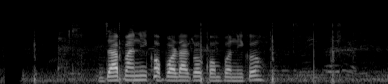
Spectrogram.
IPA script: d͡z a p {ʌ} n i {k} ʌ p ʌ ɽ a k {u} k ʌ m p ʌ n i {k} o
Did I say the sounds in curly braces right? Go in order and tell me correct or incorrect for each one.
incorrect: a, correct, incorrect: o, correct

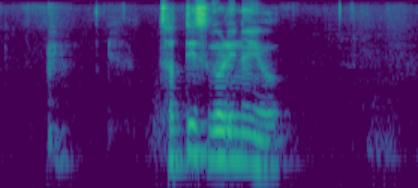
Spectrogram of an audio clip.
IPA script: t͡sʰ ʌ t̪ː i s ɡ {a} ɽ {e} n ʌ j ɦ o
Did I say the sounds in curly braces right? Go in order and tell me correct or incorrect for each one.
incorrect: ʌ, incorrect: i

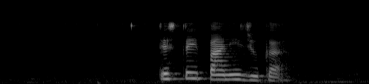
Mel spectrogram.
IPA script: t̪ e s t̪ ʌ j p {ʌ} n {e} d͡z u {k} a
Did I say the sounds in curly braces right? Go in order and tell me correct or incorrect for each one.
incorrect: a, incorrect: i, correct

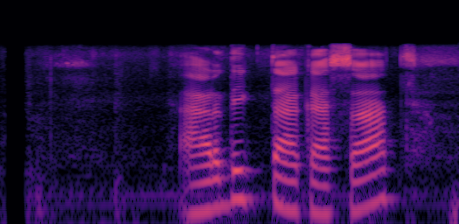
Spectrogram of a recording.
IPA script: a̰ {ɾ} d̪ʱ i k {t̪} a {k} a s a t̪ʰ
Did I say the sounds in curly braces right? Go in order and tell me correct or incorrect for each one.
correct, correct, correct

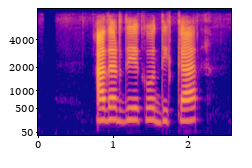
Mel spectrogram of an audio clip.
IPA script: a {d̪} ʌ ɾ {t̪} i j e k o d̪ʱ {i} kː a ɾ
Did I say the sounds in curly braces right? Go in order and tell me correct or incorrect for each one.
correct, incorrect: d̪, correct

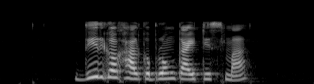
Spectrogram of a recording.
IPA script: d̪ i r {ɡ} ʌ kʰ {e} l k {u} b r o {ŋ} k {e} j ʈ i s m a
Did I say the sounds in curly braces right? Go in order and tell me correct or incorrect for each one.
correct, incorrect: a, incorrect: o, correct, incorrect: a

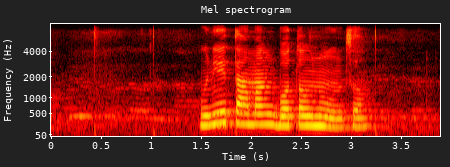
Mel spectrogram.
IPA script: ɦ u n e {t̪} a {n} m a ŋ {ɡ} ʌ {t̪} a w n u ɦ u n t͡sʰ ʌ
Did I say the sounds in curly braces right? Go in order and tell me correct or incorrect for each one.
correct, incorrect: none, incorrect: b, correct

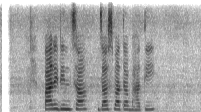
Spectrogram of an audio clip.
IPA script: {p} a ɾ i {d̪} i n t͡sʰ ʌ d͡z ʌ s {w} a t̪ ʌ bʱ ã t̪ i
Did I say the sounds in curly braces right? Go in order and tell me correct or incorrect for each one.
correct, correct, incorrect: b

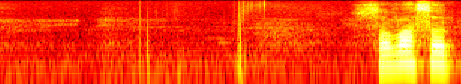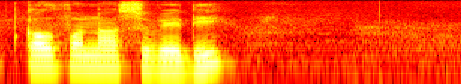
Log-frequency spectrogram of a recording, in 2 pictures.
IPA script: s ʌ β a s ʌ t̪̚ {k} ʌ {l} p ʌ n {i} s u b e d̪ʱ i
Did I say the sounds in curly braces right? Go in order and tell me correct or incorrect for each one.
correct, correct, incorrect: a

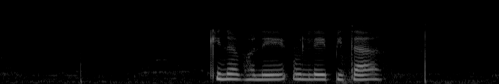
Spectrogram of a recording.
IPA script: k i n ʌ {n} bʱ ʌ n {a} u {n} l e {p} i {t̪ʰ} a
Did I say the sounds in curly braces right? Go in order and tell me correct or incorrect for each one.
incorrect: none, incorrect: e, correct, correct, incorrect: t̪

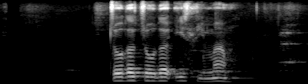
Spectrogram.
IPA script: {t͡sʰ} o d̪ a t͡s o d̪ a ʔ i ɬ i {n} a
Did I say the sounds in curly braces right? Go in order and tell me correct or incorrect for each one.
incorrect: t͡s, incorrect: m

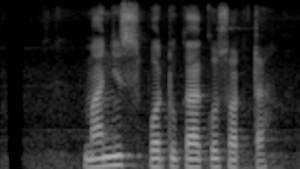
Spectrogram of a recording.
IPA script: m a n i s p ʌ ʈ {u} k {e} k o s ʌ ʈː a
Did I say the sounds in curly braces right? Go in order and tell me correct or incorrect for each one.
correct, incorrect: a

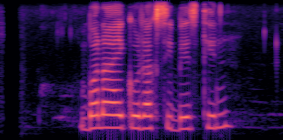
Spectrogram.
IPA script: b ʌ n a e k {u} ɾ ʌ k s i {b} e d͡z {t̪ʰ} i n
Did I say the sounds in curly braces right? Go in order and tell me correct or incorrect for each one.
incorrect: o, correct, correct

